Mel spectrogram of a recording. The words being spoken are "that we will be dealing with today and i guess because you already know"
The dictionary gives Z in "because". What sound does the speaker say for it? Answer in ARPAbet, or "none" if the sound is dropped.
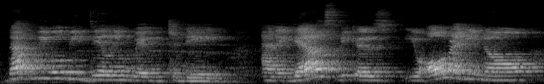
Z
